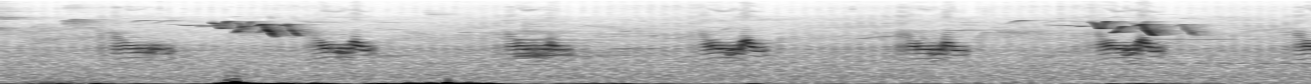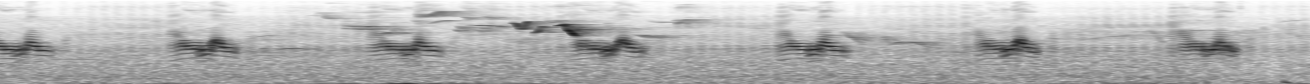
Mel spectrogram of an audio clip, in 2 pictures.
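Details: Male long-tailed manakins at a lek in Costa Rica, leapfrogging over each other near the forest floor in a display to a female, give nasal, twangy 'nyanyownh' calls about once a second, with a few soft early thumps and faint high background chirps.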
